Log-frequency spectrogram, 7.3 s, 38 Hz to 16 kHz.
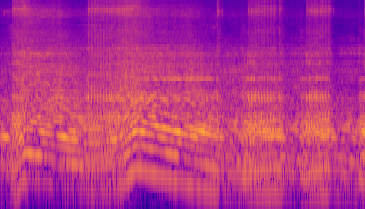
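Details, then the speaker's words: Yamaha F1ZR 110 two-stroke, stock ignition, coil and carb, with air filter rubber fitted: revs climb then stutter and fall flat, cutting in and out; runs freely with rubber removed; bog under throttle. "tapi motor gak mau narik gas ngempos banget ya tapi kalau dibuka karet filter udaranya motor bisa digas enteng jadi kendalanya di mana"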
